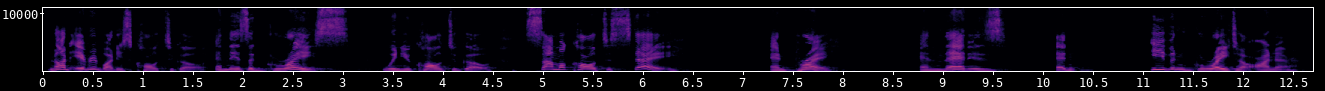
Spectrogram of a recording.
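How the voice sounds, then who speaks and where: A woman's voice: a little high, expressive, measured pace. A woman from South Africa with a South African accent touched by Texas, speaking earnestly at church as a missionary guest, with frequent ums. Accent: South African, with some Texan. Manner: earnest, with soft laughs and many ums. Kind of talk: church testimony and exhortation.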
